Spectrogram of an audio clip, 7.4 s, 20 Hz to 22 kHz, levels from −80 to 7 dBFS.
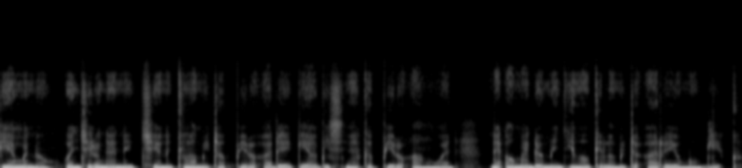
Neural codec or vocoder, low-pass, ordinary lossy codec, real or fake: autoencoder, 48 kHz, 32 numbers a frame, DAC-VAE, trained on Japanese speech; 14.4 kHz; none; fake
